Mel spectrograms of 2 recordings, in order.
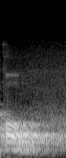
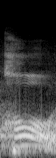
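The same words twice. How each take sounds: First: The first consonant is said without aspiration. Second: The first consonant is said with aspiration. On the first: The speaker calls it wrong. "not ko" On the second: The speaker calls it right. "when there's an H, you have to make an aspirate"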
